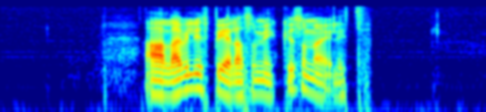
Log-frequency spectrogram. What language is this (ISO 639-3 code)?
swe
